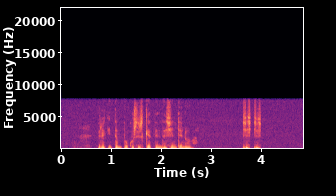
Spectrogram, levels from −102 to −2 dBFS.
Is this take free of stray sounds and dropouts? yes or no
no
